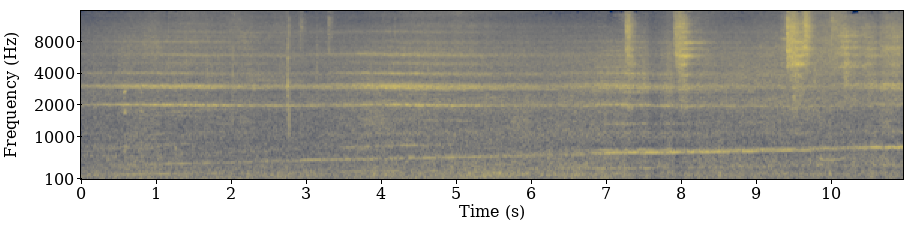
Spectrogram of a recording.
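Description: Southeastern Class 375 Electrostar electric multiple unit pulling away and accelerating: its traction motor whine rises slowly and steadily in pitch, over a steady high squeal from the wheels on the curved track. Several clicks from the wheels crossing rail joints and points come in the last few seconds.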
